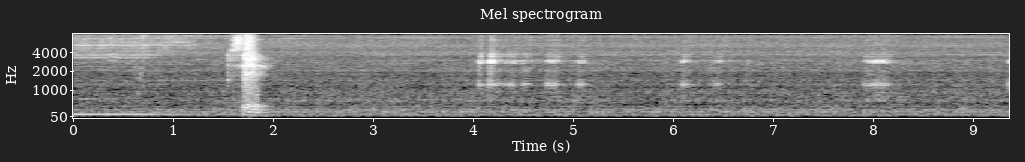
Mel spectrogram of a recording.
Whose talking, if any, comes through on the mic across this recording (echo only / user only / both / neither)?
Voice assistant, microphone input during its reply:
user only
